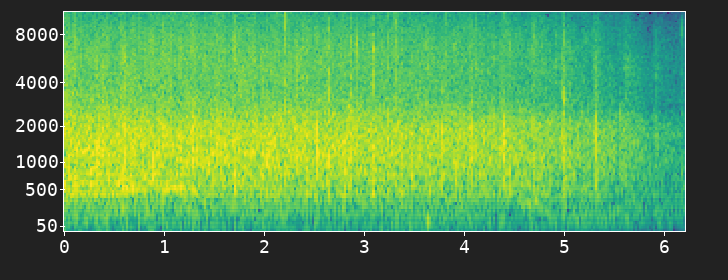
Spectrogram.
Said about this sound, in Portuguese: E se você recebe essa palavra, se ponha de pé e dá uma salva de palmas ao nosso Senhor Jesus, daquele glória a Deus.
